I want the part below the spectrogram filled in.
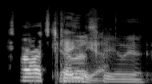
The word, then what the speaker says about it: Kvaratskhelia: It's Kvaratskhelia.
